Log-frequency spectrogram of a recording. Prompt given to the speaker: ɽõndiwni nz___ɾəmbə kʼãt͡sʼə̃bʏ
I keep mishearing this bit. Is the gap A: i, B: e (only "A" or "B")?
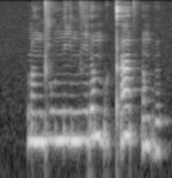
A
